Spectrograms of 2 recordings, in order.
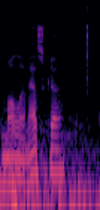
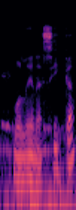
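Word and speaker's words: Molinaseca: of Alta city names we said we were coming to Mawlana s kheh we were politely corrected that it's Molina Sica beautiful little Camino town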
